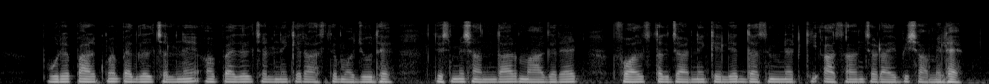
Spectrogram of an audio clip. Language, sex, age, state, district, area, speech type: Hindi, male, 30-45, Madhya Pradesh, Betul, rural, read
